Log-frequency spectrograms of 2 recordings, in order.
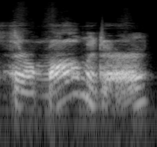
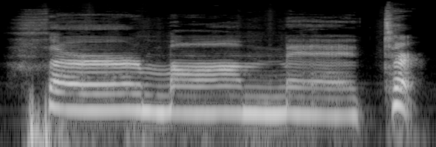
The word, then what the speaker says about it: thermometer: You can use a thermometer to measure the temperature. All right, here's our tool. Say it with me. Thermometer. Your tongue has to touch your teeth to say that TH sound at the beginning.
